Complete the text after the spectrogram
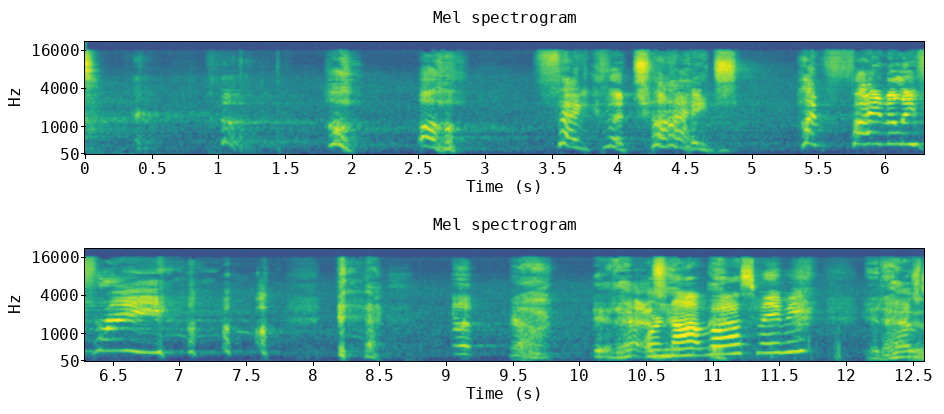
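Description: An elderly man speaks with relief and animation, close by.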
